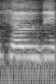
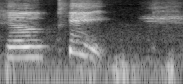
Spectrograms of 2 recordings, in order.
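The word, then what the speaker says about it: healthy: আমরা বলি হেলদি, এটা কিন্তু হেলদি না, এটা হচ্ছে হেলথি।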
